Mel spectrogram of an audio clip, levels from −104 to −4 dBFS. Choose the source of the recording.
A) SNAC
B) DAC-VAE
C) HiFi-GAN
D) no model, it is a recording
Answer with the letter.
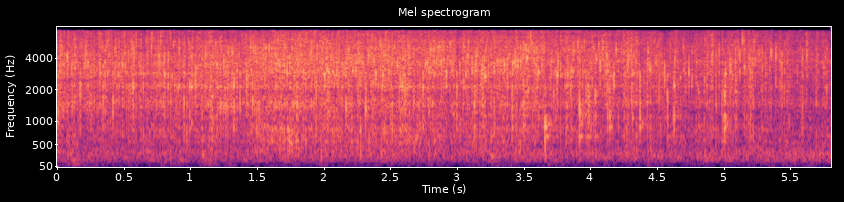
D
